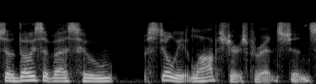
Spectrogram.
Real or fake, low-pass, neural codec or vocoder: real; 7.2 kHz; none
